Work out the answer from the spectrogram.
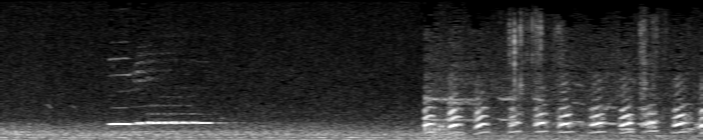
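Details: Blue Jay pump handle call, linked to courtship in spring and sometimes a low-intensity threat, given while bobbing the body. A single thin whistle, then about ten squeaky, bell-like notes evenly paced at roughly five per second.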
